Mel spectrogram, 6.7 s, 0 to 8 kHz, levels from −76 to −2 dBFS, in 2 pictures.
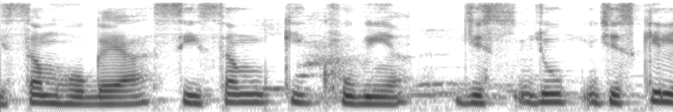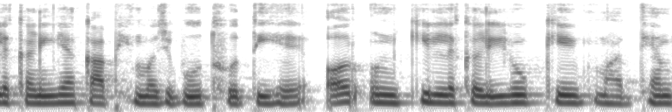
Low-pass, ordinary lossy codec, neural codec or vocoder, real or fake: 7.2 kHz; none; autoencoder, 48 kHz, 128 numbers a frame, DAC-VAE, trained on Japanese speech; fake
